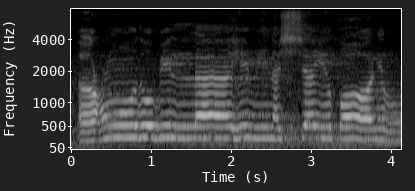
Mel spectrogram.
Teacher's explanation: yang saya baca di situ ada huruf mim cara membacanya itu ketika kita waqaf di huruf mim maka diberikan aliran suara sedikit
